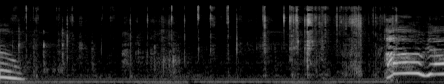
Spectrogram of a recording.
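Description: Thin plastic wrapper being torn and crinkled off a Mini Brands toy capsule, in a quick, irregular run of crackles.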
